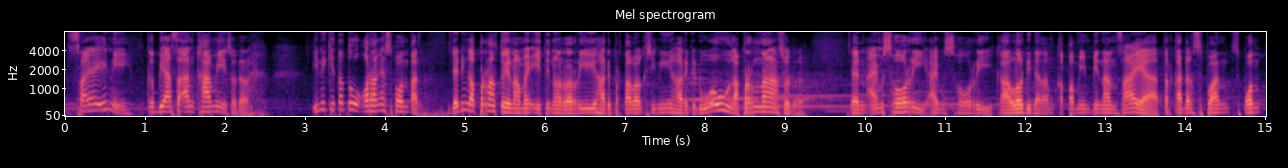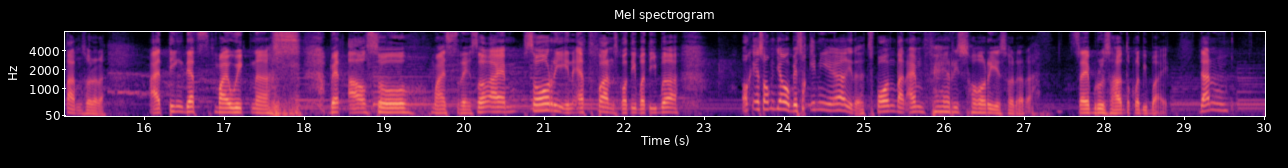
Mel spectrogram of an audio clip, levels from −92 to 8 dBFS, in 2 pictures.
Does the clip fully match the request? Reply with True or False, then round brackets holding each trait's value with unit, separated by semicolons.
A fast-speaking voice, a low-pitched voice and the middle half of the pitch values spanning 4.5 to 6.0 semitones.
False (150 wpm; 145 Hz; 4.8 semitones)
